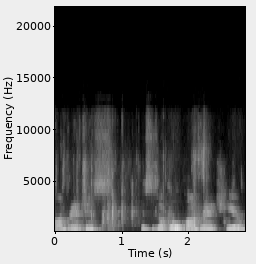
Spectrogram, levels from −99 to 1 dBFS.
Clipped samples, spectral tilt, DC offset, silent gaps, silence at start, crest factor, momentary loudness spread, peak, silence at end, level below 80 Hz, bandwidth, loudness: under 0.1%; -6 dB/octave; under 0.1%; none; 0 s; 18 dB; 15 LU; -8 dBFS; 0 s; -74 dBFS; 12 kHz; -28 LUFS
